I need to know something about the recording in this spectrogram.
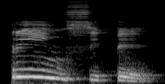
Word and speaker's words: príncipe: Por exemplo, príncipe. São 3 sílabas, mas a sílaba prim nós falamos mais forte.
